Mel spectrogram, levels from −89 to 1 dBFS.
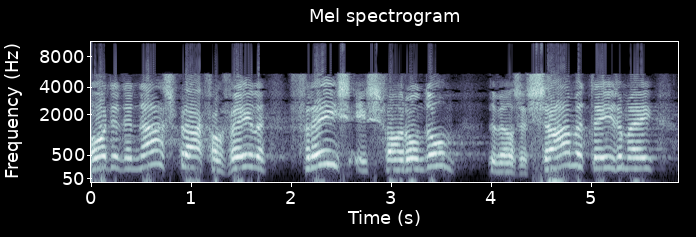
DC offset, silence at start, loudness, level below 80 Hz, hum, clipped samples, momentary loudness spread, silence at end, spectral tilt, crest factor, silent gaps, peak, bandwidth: under 0.1%; 0 s; -9 LUFS; -46 dBFS; none; 2%; 7 LU; 0.1 s; -2.5 dB/octave; 10 dB; none; 0 dBFS; 11 kHz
